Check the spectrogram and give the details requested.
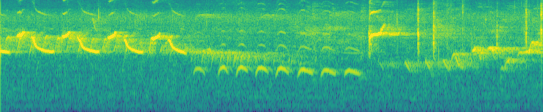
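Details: White-rumped shama master song for training other birds, set with flowing river sounds: a run of looping whistled phrases, then a series of lower repeated notes falling in step, ending in varied sharp whistles.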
